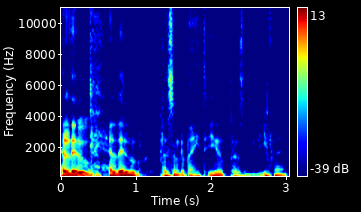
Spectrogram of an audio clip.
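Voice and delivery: put-on radio broadcaster voice. Saying good night to a favourite couple, in a radio voice. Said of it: "the radio voice coming up".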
